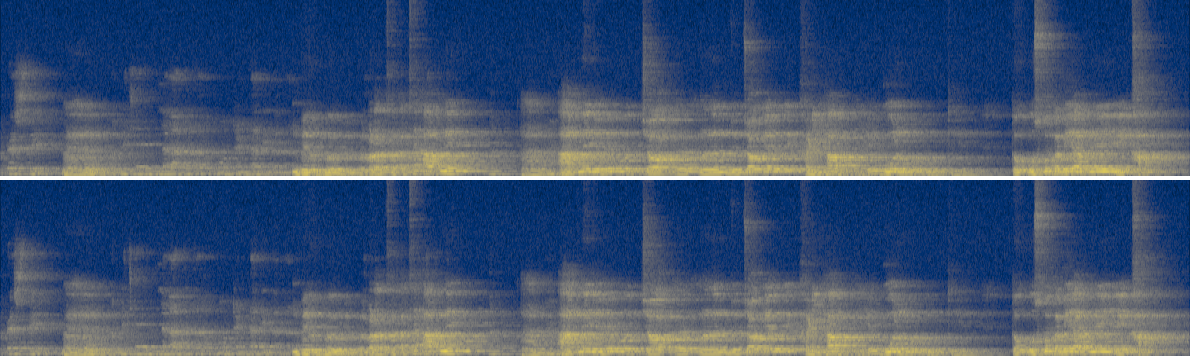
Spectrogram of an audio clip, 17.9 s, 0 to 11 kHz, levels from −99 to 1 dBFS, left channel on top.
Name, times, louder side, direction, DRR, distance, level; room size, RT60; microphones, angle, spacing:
voice 1, 0.1-0.7 1.7-4.5 5.4-6.8 7.3-7.5 8.2-8.4 15.6-16.2, equal, 45° right, -7 dB, 1.7 m, -36 dB
voice 2, 0.9-1.5 3.3-3.4 4.4-6.9 7.8-14.5 15.2-17.1, equal, 5° left, -5 dB, 0.6 m, -21 dB
9.0 x 5.6 x 3.6 m, 2.4 s
head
